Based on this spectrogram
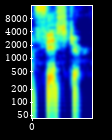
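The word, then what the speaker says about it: Pfister: won't stay at the Fister it's with a p silent p is silent woods it's not the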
